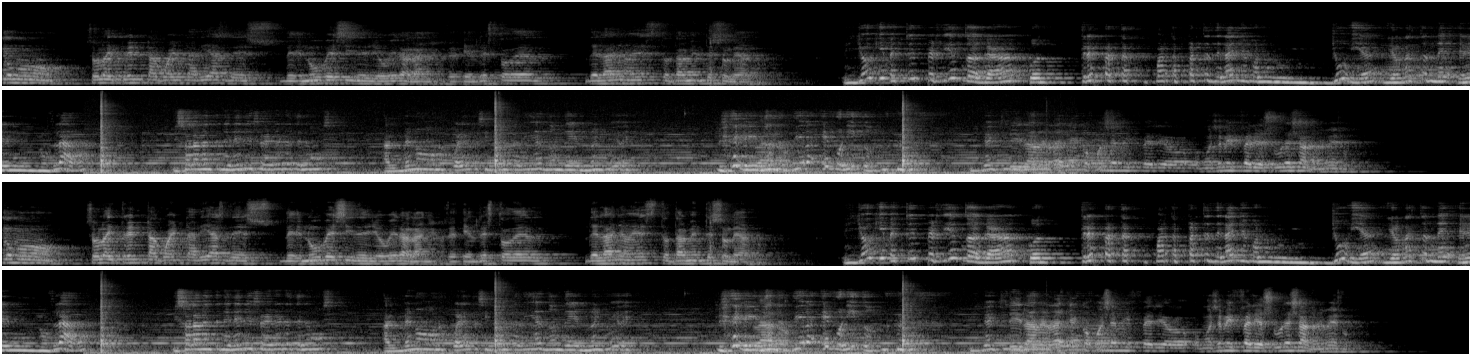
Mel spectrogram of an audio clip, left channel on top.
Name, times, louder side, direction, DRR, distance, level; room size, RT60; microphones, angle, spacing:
voice 1, 0.0-5.5 5.8-7.6 22.2-22.6 24.7-28.1, right 2 dB, 45° right, 6 dB, 1.7 m, -29 dB
voice 2, 8.4-10.5 10.8-15.5 16.4-18.0 18.5-21.0 21.8-24.1 24.3-25.8, right 1 dB, 15° right, 4 dB, 0.9 m, -25 dB
sound 1, 13.4-26.0, right 1 dB, 30° left, 2.2 m, -37 dB
Sink (filling or washing), 15.5-25.4, left 1 dB, 10° left, 0.8 m, -33 dB
13.0 x 12.0 x 6.9 m, 0.92 s
head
